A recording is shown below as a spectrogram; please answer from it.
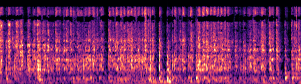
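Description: A flat brown corrugated cardboard piece is held up and turned while long acrylic fake nails scratch its face and corrugated edge. The result is a continuous, dry, bright scratching with a rapid patter of short, closely spaced strokes, concentrated in the upper range with almost no low end.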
